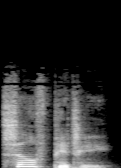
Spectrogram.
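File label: "self pity", British English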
